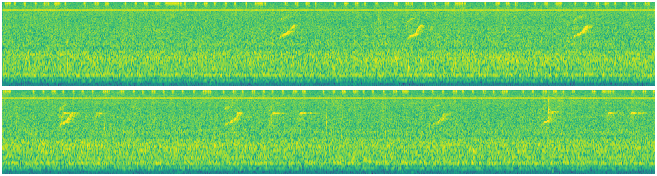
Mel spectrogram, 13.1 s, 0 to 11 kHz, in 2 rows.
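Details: Many bees busily working flowering Japanese knotweed shrubs in mid-September 2013, late in the season; a continuous massed drone of wings, with brief thin rising chirps from small birds every second or two in the background.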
